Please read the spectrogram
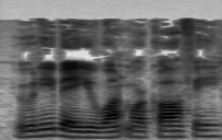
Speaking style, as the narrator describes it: he says

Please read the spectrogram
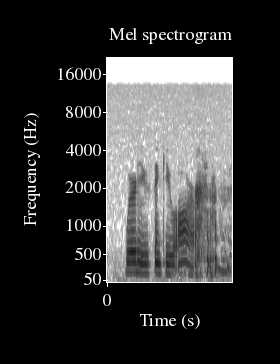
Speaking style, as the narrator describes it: The attendant said softly

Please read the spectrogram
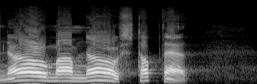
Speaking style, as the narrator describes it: there's Satan in hell, and he's shouting to his mom

